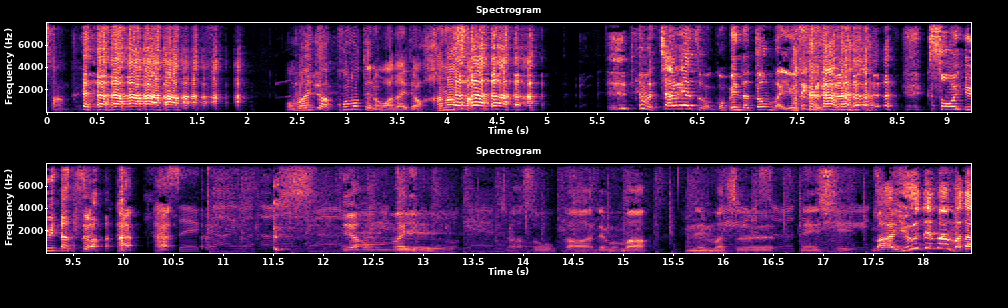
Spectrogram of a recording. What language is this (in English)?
Japanese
